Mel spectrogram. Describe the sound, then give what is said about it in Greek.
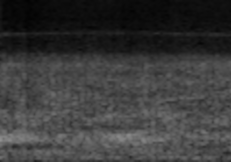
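A firefighting aircraft's engine roars in a loud, steady, rumbling drone with a low hum underneath, as aerial units fight a wildfire in strong wind near the Makri junction by Alexandroupoli. It holds evenly for the whole moment, and no one speaks. “Εναέρια μέσα επιχειρούν συνεχώ για να περιορίσουν τη φωτιά.”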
